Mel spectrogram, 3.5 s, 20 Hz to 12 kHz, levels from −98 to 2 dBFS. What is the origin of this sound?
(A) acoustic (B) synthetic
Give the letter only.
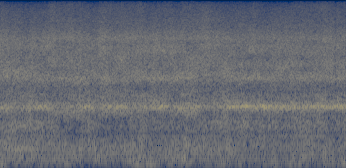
B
